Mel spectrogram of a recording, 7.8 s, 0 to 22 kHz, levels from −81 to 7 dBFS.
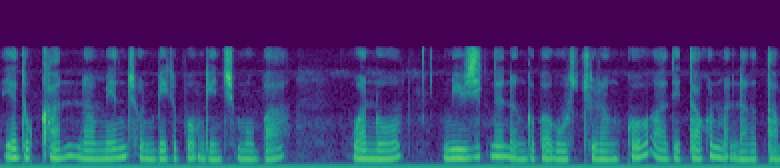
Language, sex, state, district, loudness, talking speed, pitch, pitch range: Garo, female, Meghalaya, West Garo Hills, -22 LUFS, 90 wpm, 170 Hz, 160-185 Hz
